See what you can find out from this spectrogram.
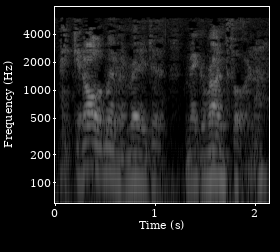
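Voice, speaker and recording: A man's voice: fairly low pitch, rapid-fire, vocal fry. An actor playing a commanding, hard-headed man in a radio horror drama, blunt and giving clipped, urgent orders. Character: commanding, hard-headed man leading zombie siege survivors. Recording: dull lo-fi sound.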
